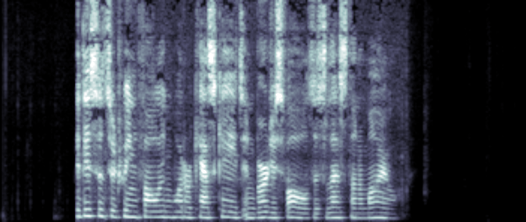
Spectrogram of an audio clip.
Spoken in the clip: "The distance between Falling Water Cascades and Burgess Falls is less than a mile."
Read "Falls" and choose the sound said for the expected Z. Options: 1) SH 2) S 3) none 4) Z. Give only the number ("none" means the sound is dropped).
4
